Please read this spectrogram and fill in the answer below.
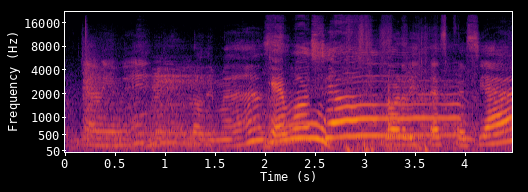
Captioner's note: speaks in Spanish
